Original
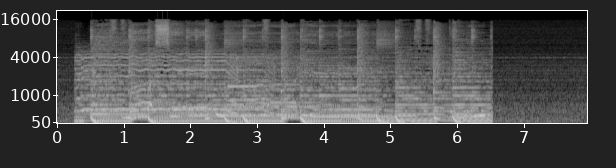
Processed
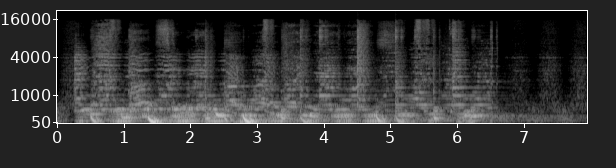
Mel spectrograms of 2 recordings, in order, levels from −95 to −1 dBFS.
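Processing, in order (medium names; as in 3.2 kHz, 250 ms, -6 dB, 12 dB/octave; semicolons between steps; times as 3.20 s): reverb removal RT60 1.6 s; 0.90–3.10 s: tilt EQ -3 dB/octave; in parallel at +1.5 dB: compression, threshold -34 dBFS, peak gain reduction 19.5 dB; on the sum: saturation -9.5 dBFS, distortion -21 dB; harmonic tremolo 2.1 Hz, depth 100%, crossover 590 Hz; delay 82 ms -10 dB; on a send at -17 dB: reverberation RT60 3.6 s, pre-delay 4 ms; on the sum: trim -7.5 dB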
